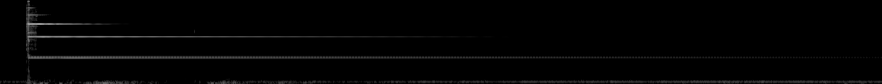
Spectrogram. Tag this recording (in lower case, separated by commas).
bell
